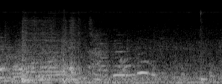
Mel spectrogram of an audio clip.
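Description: Indistinct voices of people talking, over the low rumble of suitcase wheels rolling on a hard terminal floor.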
